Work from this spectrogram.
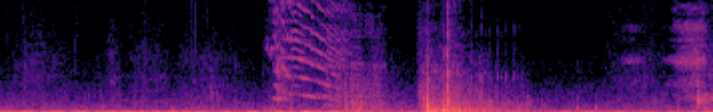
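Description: A door breaks in the video game The Stanley Parable: a sliding scrape is followed by a sharp, heavy thunk, set against a low steady hum, with quieter rustles afterward.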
